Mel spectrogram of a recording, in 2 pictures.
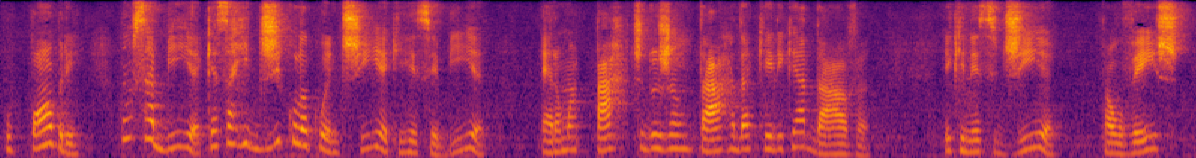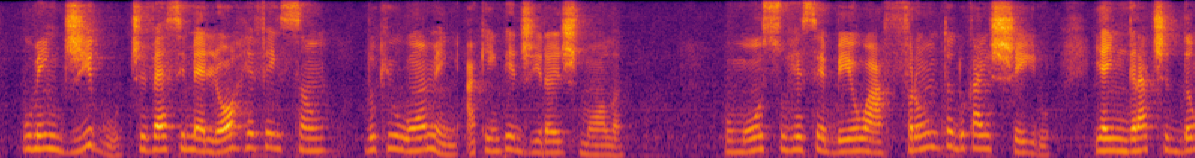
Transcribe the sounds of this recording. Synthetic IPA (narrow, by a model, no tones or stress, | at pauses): ʊpɔbɾɪ | nɐ̃w̃sabiɐkɪɛsɐɦid͡ʒikulɐkwɐ̃nt͡ʃiɐkɪɦesebiɐ | ɛɾɐũmɐpaɾt͡ʃɪd̪ʊʒɐ̃nt̪aɾd̪akelikɪad̪avɐ | ɪkɪnesɪd͡ʒiɐ | t̪awvejʃ | ʊmẽnd͡ʒiɡʊ̰t͡ʃivɛsɪmeʎɔɾɦefejsɐ̃w̃ | d̪ʊkɪʊõmẽj̃a̰kẽj̃ped͡ʒiɾɐɪʒmɔlɐ | ʊmosʊɦesebewɐːfɾõnt̪ɐd̪ʊkajʃejɾʊiɐĩŋɡɾat͡ʃid̪ɐ̃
